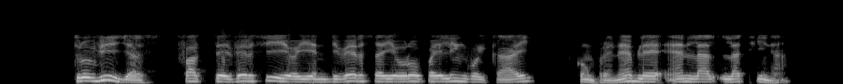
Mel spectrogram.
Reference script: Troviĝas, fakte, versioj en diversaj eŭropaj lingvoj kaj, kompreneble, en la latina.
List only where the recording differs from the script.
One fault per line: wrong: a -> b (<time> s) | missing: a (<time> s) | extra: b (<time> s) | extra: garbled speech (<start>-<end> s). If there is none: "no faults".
no faults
